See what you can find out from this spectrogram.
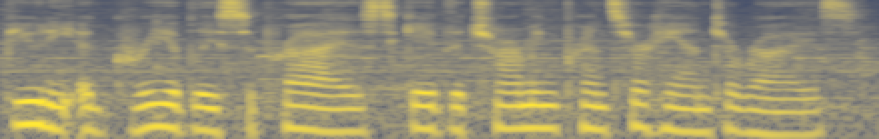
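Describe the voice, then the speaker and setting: Hushed, low-voiced woman reading a bedtime story. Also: fairly even intonation, unhurried, music in the background, low-quality recording. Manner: hushed, soft, often slipping into whisper.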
